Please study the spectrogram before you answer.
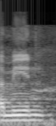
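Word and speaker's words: آمين: tanpa ada yang dikecualikan cara membacanya sama yaitu Hamzah dibaca panjang AB kemudian mim dibaca taksis atau tanpa Rashid Mein jadi apa Amin by itu cara membacanya wallahualam bissawab yang kedua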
